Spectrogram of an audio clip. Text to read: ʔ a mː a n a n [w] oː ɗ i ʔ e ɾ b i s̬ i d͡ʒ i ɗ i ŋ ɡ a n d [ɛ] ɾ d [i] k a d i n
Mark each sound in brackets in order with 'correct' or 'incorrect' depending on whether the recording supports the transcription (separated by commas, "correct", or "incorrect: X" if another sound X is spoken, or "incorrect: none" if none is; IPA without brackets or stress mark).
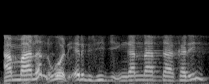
correct, incorrect: a, incorrect: a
